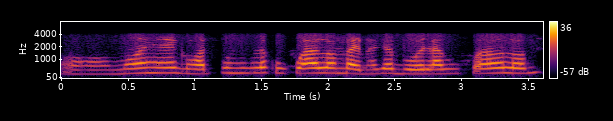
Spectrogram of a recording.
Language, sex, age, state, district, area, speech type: Assamese, female, 18-30, Assam, Sivasagar, rural, conversation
